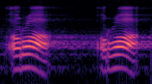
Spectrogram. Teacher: Jadi ra-nya dibaca tebal ya. Cara bacanya ujung lidah terangkat ke langit.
